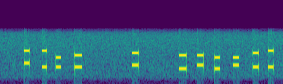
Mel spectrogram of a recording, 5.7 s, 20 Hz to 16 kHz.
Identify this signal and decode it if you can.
DTMF, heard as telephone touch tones, dialled by hand, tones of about 110 ms. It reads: DB45 9 28176B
